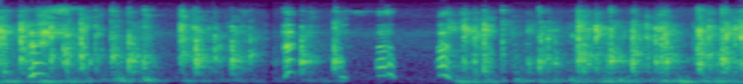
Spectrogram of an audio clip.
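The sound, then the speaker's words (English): Fast typing on a computer keyboard during an unmuted online meeting: a dense, rapid stream of key clicks mixed with a voice talking. “Wow, someone can type fast.”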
